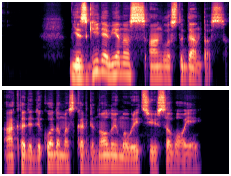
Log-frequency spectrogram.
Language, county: Lithuanian, Vilnius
